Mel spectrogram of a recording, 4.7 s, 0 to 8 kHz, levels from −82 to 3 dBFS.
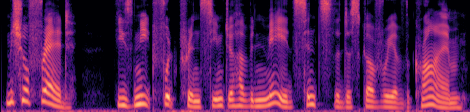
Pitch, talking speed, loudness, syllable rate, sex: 175 Hz, 205 wpm, -19 LUFS, 5.7 syllables/s, female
